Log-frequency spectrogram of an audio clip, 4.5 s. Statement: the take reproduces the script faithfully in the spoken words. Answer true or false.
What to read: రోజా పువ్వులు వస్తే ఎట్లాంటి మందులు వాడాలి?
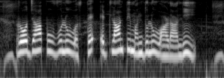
true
